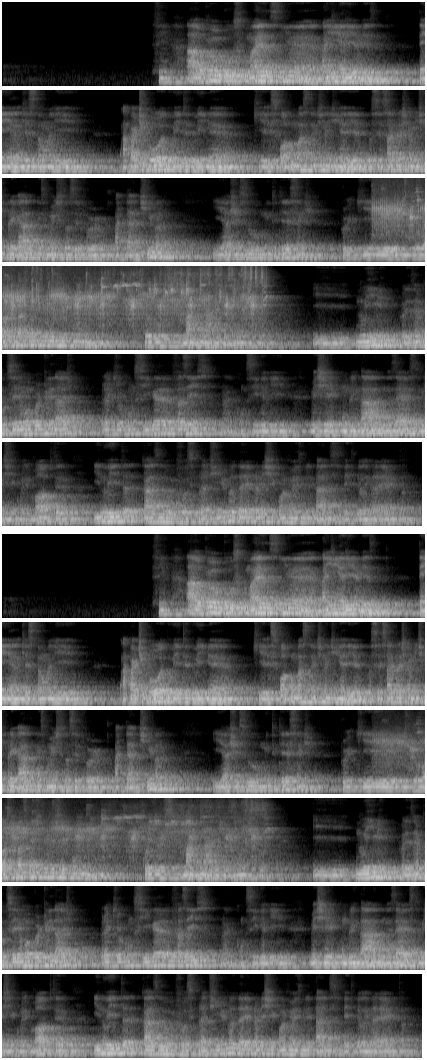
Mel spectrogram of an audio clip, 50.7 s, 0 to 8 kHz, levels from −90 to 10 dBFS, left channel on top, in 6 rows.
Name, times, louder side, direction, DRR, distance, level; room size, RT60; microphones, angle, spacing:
voice 1, 3.0-7.6 8.3-10.0 10.8-13.0 13.5-20.2 21.1-23.1 23.7-24.9 25.2-27.3 28.2-30.6 31.6-33.1 33.4-35.2 35.8-37.9 38.2-39.5 40.0-43.6 44.1-50.3, right 1 dB, 30° right, -4 dB, 0.5 m, -22 dB
sound 1, 24.3-30.7, left 7 dB, 55° left, 0.5 m, -32 dB
10.5 x 4.5 x 2.7 m, 2.8 s
head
